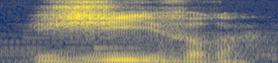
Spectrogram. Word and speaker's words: givre: Letter G before E, I, and Y is pronounced as je, givre, âge.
